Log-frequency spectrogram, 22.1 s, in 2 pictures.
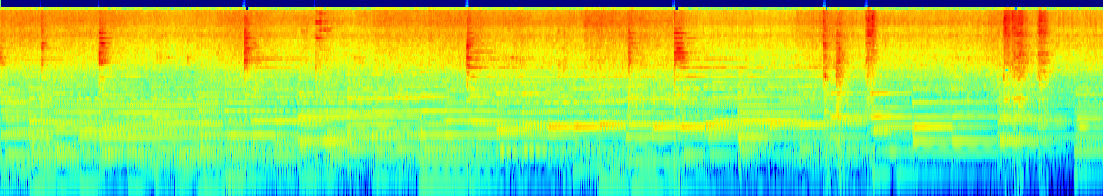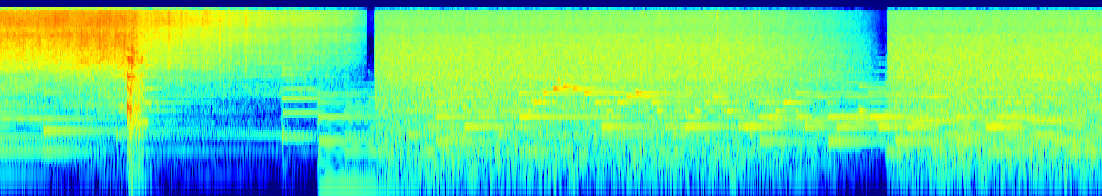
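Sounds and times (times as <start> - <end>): vegetables sizzling on a griddle: 0.0 - 14.2
background music: 0.0 - 22.0
glass lid clinking: 12.2 - 12.6.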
